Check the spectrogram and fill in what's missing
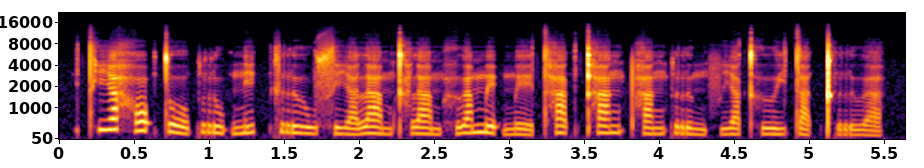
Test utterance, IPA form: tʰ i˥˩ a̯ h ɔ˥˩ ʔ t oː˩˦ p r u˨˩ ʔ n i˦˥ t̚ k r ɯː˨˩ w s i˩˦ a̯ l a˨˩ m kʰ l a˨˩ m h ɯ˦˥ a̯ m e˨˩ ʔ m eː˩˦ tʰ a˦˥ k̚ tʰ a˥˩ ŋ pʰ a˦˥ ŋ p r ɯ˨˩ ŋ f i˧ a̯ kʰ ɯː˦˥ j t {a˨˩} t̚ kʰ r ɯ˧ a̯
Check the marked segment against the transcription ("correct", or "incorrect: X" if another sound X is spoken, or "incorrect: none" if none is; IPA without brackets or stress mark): correct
